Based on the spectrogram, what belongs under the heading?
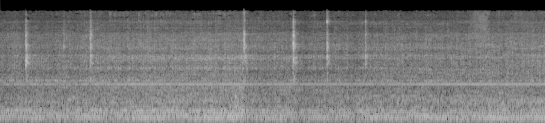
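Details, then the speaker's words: GE dishwasher that made a loud motor noise, after the motor was replaced and a new stainless braided water line fitted: even, steady pump whir with faint constant tone and light water clicks; normal motor running. "sounds a lot better already"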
